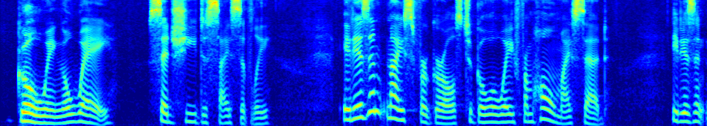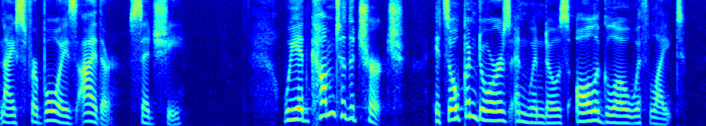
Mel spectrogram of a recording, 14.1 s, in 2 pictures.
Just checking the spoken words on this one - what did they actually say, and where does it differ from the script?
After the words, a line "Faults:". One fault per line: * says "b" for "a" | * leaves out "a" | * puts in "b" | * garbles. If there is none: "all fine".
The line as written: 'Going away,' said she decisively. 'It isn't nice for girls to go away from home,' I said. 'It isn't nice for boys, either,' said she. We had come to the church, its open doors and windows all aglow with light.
'Going away,' said she decisively. 'It isn't nice for girls to go away from home,' I said. 'It isn't nice for boys, either,' said she. We had come to the church, its open doors and windows all aglow with light.
Faults:
all fine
